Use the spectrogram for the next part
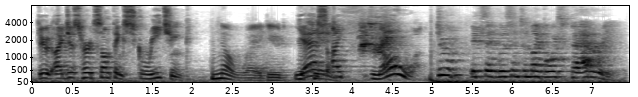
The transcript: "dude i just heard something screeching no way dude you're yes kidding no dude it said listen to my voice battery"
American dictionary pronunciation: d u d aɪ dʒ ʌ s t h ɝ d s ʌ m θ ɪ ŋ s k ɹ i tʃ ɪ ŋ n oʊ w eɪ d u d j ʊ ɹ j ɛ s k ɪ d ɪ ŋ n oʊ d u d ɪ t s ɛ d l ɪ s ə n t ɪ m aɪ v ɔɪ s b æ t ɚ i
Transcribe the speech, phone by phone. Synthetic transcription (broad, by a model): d u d aɪ dʒ ʌ s t h ɝ d s ʌ m θ ɪ ŋ s k ɹ i tʃ ɪ ŋ n oʊ w eɪ d u d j j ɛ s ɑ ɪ n oʊ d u ɪ t s ɛ d l ɪ s ə n t ɪ m aɪ v ɔɪ s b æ t ɚ i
